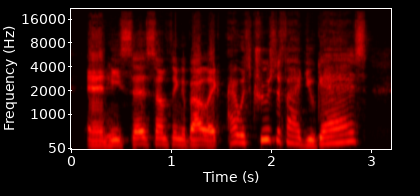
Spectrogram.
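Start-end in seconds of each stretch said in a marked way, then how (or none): 1.6-3.0 pitched-up, only halfway cartoon-style voice. Quoting a Jesus line from a musical: half-Cartman voice. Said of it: "in a Cartman style, not fully Cartman".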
